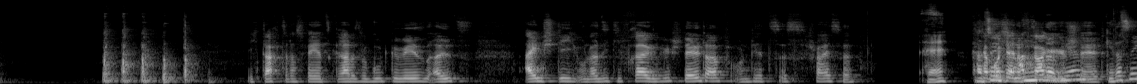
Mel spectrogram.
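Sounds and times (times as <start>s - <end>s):
knocking on a table: 1.0s - 2.2s
speech: 2.6s - 11.3s.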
